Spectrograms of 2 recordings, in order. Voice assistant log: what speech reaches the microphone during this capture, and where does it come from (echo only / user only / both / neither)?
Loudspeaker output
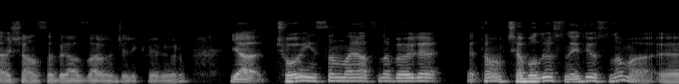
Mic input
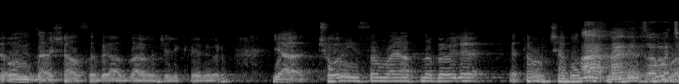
both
